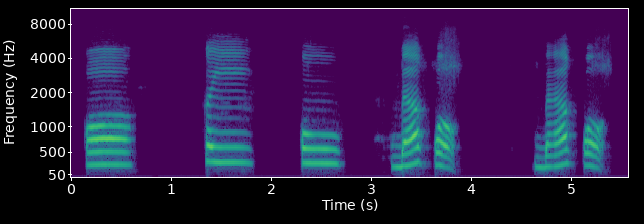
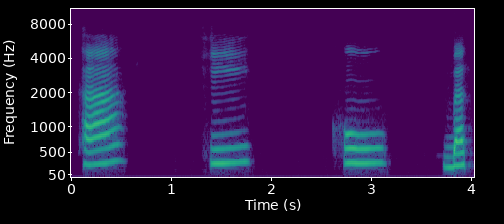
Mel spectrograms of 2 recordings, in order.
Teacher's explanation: Nah, yang huruf ko ini dia punya salah satu sifat yang tidak dimiliki huruf k, yaitu kolkolah. Jadi ketika kita membaca huruf ko, ada pantulannya kalau dia dibaca sukun atau dibaca wakof.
